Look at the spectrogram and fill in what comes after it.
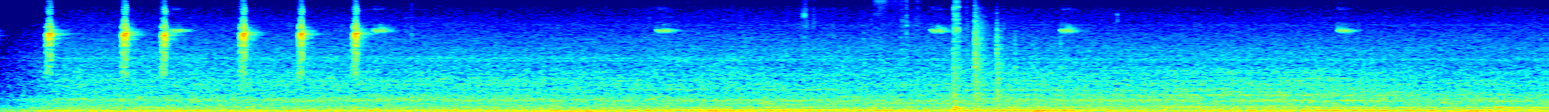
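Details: Strawberry poison-dart frog, Oophaga pumilio, from Bribri, giving short high chirps in a quick series of six near the start, then scattered single notes spaced seconds apart over a steady low hum.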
